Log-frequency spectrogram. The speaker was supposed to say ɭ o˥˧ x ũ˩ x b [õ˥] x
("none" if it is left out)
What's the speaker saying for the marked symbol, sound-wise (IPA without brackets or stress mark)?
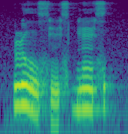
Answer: õ˥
